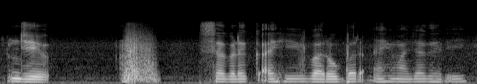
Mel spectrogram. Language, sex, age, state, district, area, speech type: Marathi, male, 18-30, Maharashtra, Nagpur, urban, spontaneous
